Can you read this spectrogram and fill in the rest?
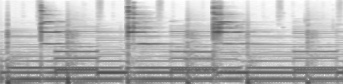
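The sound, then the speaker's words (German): A beer glass is toasted against a bottle again and again, each bright strike leaving a ringing glassy tone that overlaps the next in an uneven rhythm, with no talking. “Nee, ich habe ein Glas Bier Hä? gegen die Flasche geprostet.”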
